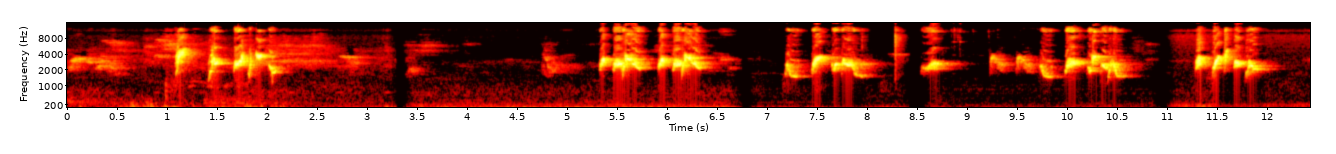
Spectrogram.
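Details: Caged red-whiskered bulbul giving training song in the playful 'len rik' style: repeated short, liquid, warbled whistle phrases every second or two, with quiet gaps between.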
